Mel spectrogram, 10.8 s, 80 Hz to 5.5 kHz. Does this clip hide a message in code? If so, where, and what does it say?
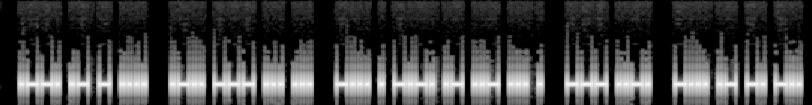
Yes: Morse code from 0.3 to 10.7 s, heard as a keyed tone, about 25 wpm, 600 Hz. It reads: PATH LOSS BECAUSE OF BAND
